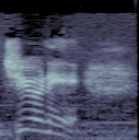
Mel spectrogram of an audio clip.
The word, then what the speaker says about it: Junie: I err toward Uni because Uni is how you say June in German, and I'm like kind of learning German, so that is why I keep calling him Uni. I apologize, it is Junie.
